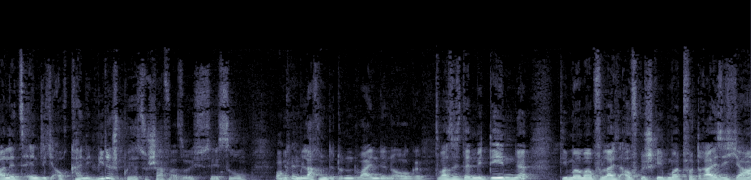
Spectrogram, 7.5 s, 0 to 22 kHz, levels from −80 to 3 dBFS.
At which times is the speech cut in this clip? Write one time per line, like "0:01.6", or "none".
0:01.7
0:04.4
